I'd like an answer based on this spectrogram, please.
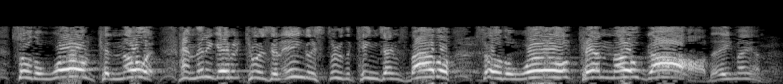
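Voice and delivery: preaching climax. Acted. Preacher praising the King James Bible, rising shout. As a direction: hit the peak and hold.

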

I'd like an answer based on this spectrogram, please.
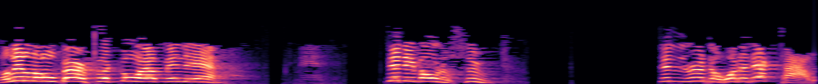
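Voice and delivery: loud, high, fervent preacher's cry; full force preaching. Acted. Preacher tells the congregation of his poor boyhood, loud and fervent. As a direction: preach it out to the whole church.

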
